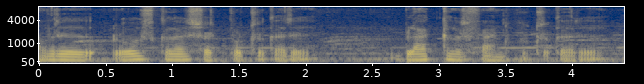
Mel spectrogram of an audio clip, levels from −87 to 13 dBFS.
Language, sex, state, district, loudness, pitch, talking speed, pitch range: Tamil, male, Tamil Nadu, Kanyakumari, -18 LUFS, 125 Hz, 125 wpm, 120-140 Hz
